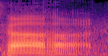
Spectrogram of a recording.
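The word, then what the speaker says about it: Carhartt: Today's pitching summary is brought to you by Carheart or as we say in the Commonwealth, Kahhata.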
